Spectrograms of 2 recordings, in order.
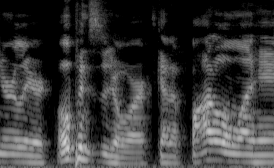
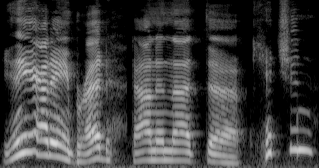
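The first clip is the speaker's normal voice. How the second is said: tipsy gnome; 5 semitones higher, 7 dB louder than usual. Acted. Drunk gnome asks for bread.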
